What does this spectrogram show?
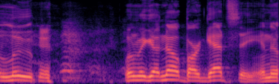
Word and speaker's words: Bargatze: I like how you say that you mispronounced your last name, but you know when it's a lot of people say Bargotsi, but it's Baretti.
